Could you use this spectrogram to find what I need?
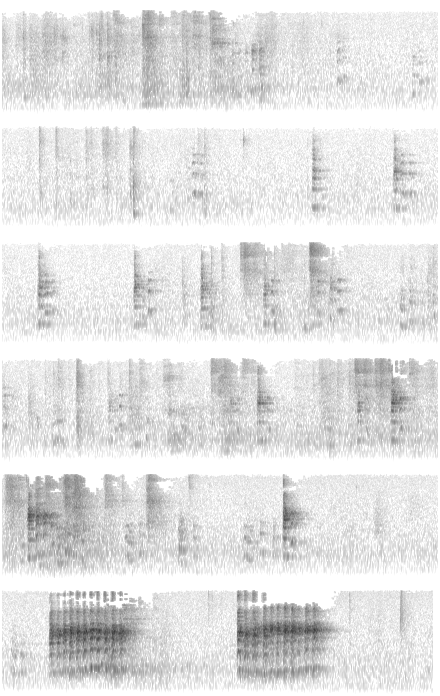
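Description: A parrot nibbles and gnaws at a twig with small dry clicks.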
